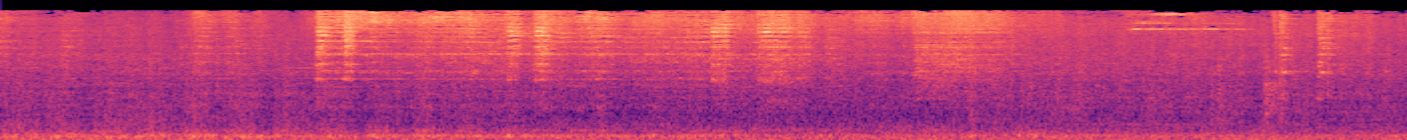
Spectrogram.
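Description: Freight train cars, covered hoppers and boxcars, rolling past close by with a steady rumble of wheels on rail. From about two seconds in until about seven and a half seconds, high-pitched wheel squeal rides over the rumble.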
